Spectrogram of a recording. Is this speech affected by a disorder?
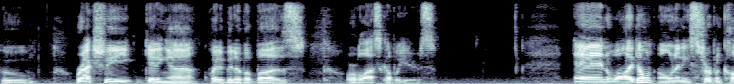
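No.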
